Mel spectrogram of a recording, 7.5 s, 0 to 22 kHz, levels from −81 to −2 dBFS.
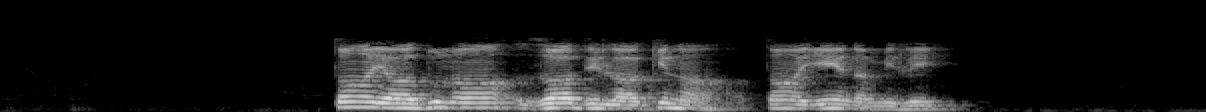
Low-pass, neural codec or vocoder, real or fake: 5.4 kHz; none; real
